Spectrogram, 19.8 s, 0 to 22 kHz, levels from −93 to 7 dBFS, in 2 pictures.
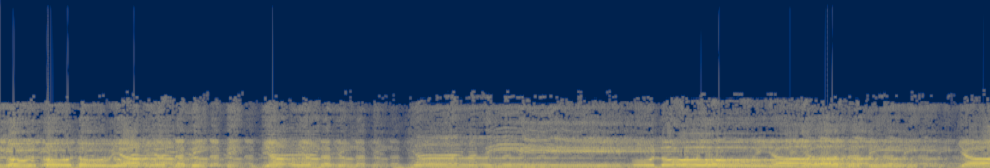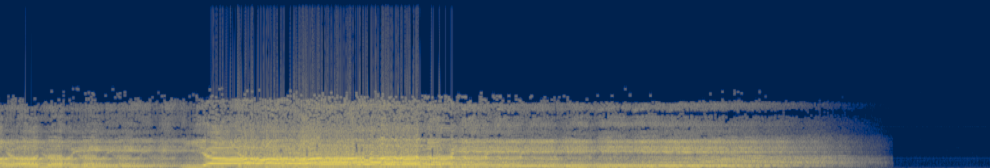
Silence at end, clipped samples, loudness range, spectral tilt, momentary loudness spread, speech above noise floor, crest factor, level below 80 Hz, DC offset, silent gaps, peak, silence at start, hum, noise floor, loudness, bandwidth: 1.45 s; 0.2%; 10 LU; -3.5 dB/octave; 13 LU; 69 dB; 12 dB; -40 dBFS; under 0.1%; none; 0 dBFS; 0 s; 50 Hz at -45 dBFS; -79 dBFS; -10 LUFS; 10.5 kHz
